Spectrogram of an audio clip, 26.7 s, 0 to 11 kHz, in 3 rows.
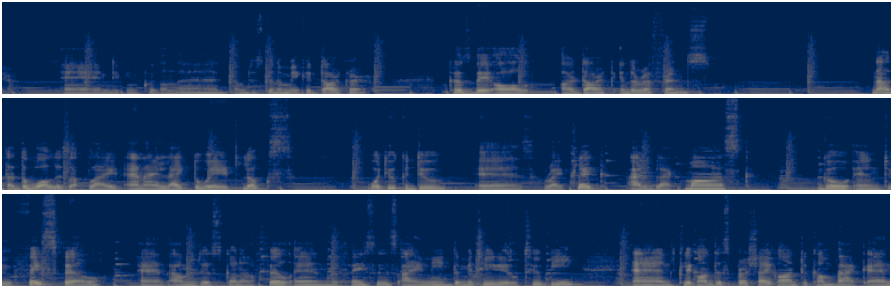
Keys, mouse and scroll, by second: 0.0 click, 5.2 click, 8.8 alt+right click, 9.2-12.9 alt+drag, 14.1 right click, 17.3 click, 17.3 click, 24.9 click, 26.2 alt+middle click.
